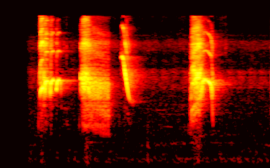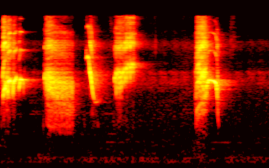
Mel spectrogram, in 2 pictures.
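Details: Long-tailed shrike singing actively with its cage cover off, used as a lure to get lazy or moulting shrikes to sing: harsh, scratchy notes mixed with quick upslurred whistles, in short bursts every half second or so, in a quiet background.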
